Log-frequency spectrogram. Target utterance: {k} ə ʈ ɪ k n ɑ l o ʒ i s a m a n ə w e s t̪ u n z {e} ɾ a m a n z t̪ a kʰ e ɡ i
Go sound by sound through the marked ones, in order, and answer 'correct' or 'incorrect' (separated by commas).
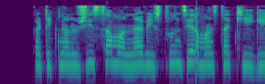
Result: correct, correct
